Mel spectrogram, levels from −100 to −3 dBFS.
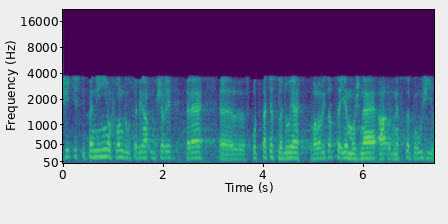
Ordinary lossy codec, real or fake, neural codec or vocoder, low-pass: MP3, 32 kbps; real; none; 3.6 kHz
